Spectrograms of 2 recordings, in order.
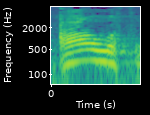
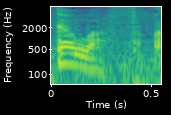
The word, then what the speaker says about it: Aleph: Aleph means one, but Aleph also can be pronounced Eleph, a thousand.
